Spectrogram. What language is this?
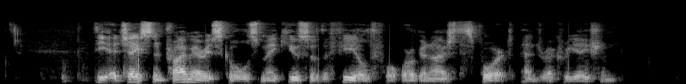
English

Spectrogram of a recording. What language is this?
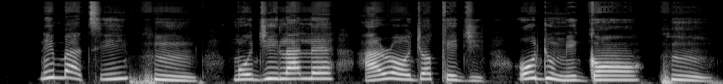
Yoruba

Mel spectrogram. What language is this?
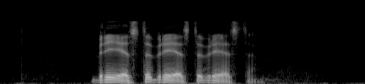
Norwegian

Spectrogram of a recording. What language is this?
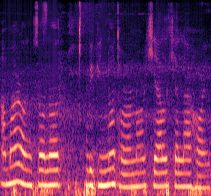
Assamese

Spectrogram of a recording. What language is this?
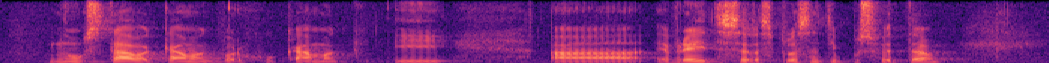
Bulgarian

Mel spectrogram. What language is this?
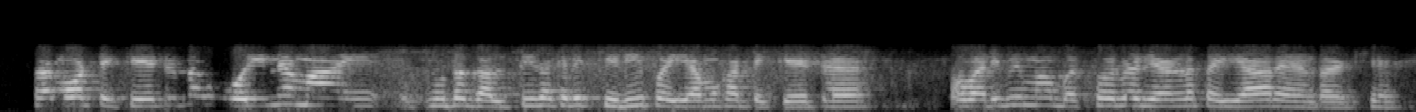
Sindhi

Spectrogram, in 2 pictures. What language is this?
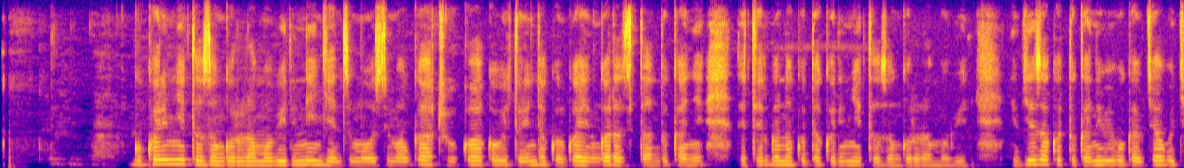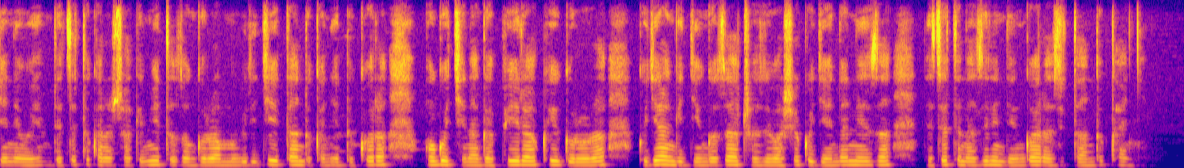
Kinyarwanda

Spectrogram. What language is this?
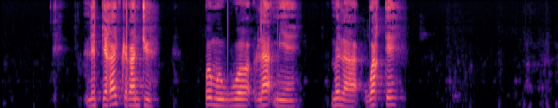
Ngiemboon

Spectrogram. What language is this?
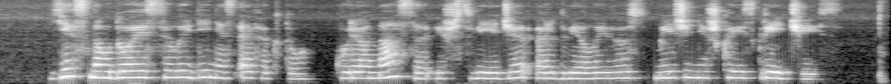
Lithuanian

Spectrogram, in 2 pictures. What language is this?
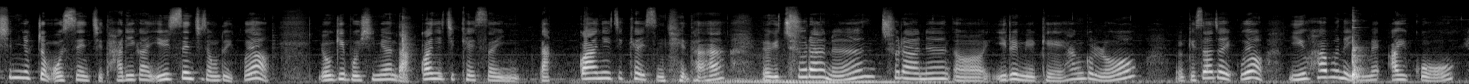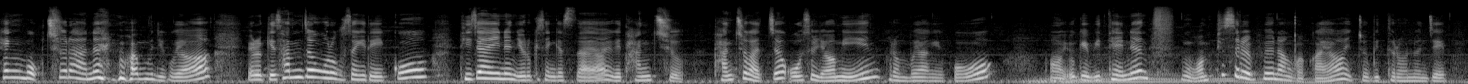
Korean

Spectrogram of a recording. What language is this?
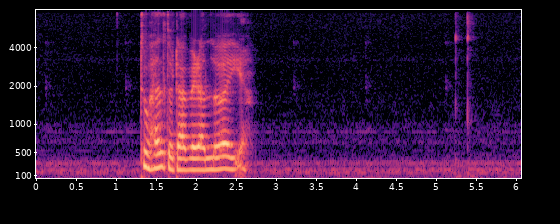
Faroese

